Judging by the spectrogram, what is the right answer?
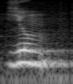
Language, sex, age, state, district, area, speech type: Manipuri, female, 18-30, Manipur, Thoubal, rural, read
